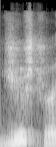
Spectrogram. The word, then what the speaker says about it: Giustra: and by the way I got corrected by one of the most brilliant people in the world our friend that this pronounced jus straight because he's already had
